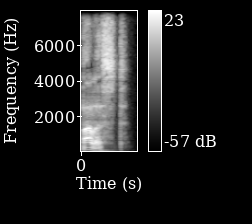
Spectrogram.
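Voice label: "ballast", British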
